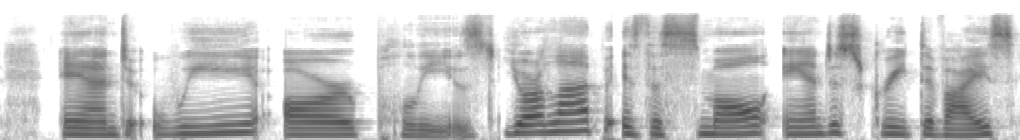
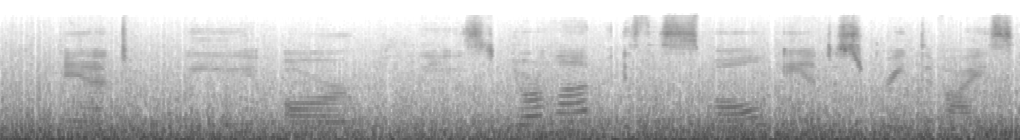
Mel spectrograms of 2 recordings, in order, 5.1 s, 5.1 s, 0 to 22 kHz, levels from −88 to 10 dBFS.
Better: first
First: none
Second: wind noise on the microphone; heavy; 4 dB above the speech

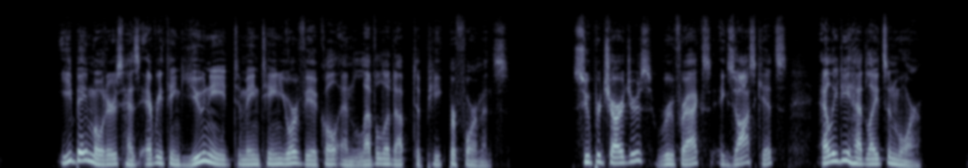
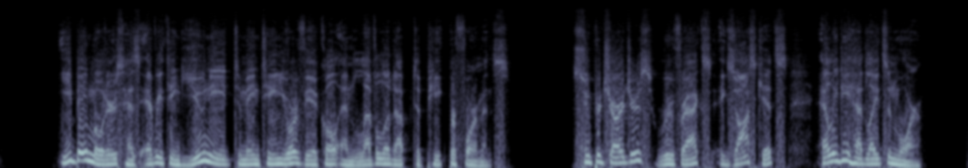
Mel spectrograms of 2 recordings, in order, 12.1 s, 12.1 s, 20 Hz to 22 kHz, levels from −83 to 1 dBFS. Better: first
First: none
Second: distortion; heavy; 6 dB below the speech

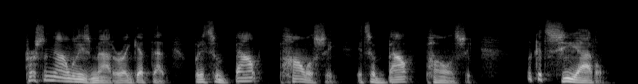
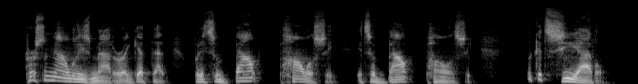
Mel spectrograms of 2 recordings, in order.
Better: second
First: muffled; slightly; fading above 2.5 kHz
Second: none

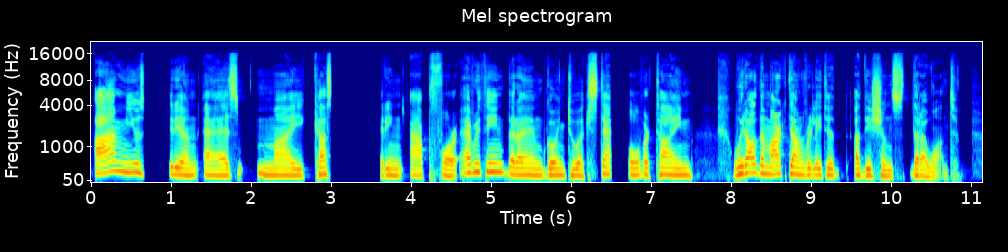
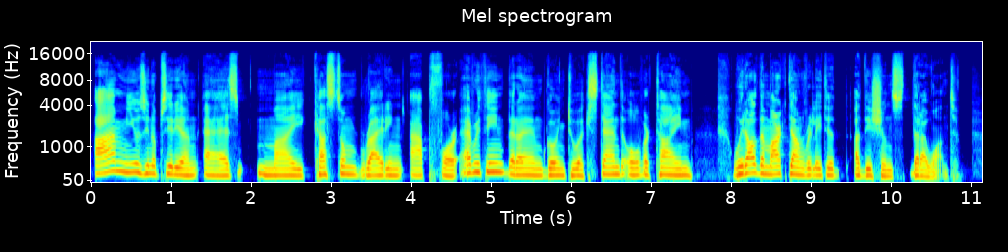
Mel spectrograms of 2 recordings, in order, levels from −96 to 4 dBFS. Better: second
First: audio cutting out; at 0.5 s, at 3 s for 0.5 s and at 6.5 s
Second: none

